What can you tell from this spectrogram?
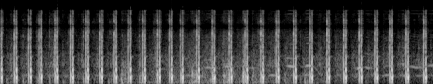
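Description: Shocker RSX electropneumatic paintball marker firing a rapid, steady string of shots, about ten a second without a break.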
